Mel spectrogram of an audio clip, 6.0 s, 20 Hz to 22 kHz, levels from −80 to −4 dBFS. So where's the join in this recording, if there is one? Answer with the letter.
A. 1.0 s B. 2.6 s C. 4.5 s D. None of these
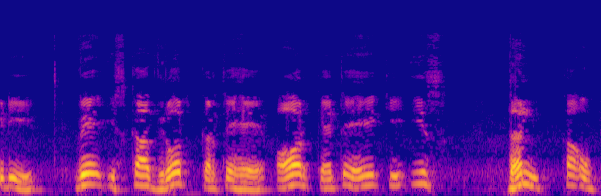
D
